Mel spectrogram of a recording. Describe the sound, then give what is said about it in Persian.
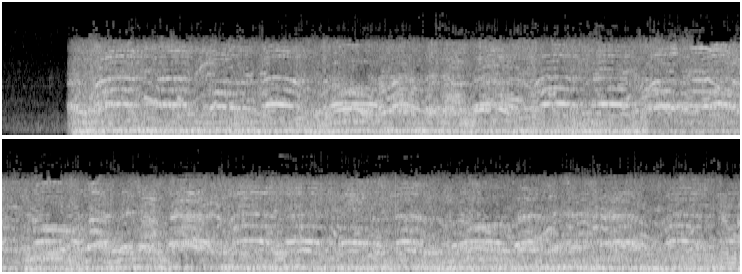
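A loud crowd of protesting Hepco and Azarab factory workers in Arak, rallying over unpaid wages, bursts in abruptly and keeps up a dense, continuous wall of shouting and chanting voices. “گروهی از کارگران روز دوشنبه و سه شنبه در عراق دست به حرکت اعتراضی و تجمع زدن.”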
